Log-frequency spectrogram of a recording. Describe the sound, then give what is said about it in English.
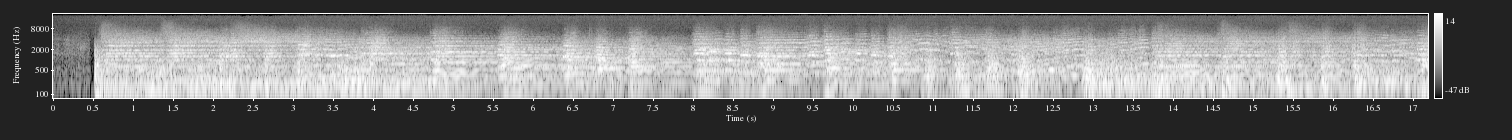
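The opening of an opera: a regal, full orchestral brass fanfare bursts in loudly after a brief quiet moment, with bright sustained chords, a heavy kettle drum thump and stately flourishes reminiscent of Baroque opera, continuing without any talking. “The opera begins with a very regal fanfare that's reminiscent of Baroque opera.”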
